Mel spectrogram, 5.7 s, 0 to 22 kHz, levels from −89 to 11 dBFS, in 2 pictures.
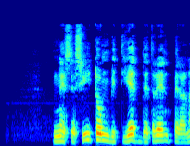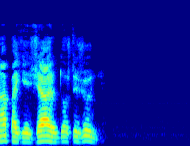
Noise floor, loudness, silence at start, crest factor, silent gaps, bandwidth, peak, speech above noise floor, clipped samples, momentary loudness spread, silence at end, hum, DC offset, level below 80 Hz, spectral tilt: -83 dBFS; -25 LUFS; 0.8 s; 20 dB; none; 11.5 kHz; -6 dBFS; 58 dB; under 0.1%; 12 LU; 1.45 s; none; under 0.1%; -80 dBFS; -5 dB/octave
